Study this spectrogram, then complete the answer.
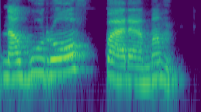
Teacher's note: So there is a expulsion of air and we close the lips. That is how upadhmaniya is pronounced.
